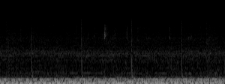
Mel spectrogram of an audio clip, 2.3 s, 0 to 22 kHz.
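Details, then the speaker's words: 1994–2004 Mustang GT with long-tube headers, first start after starter replacement: starts instantly with no grinding or hesitation, deep even V8 burble; normal running. "Starts right up. Oh, that sounds so good. Let me do it again. It didn't even hesitate."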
